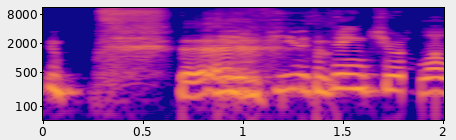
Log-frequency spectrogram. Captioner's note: laughing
